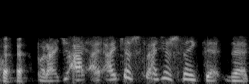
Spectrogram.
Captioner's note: laughs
